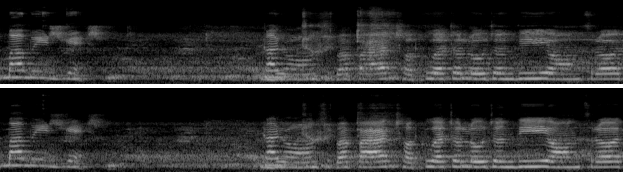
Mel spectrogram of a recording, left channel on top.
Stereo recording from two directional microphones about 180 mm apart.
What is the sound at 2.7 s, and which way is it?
Speech, 5° right (ahead or behind).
